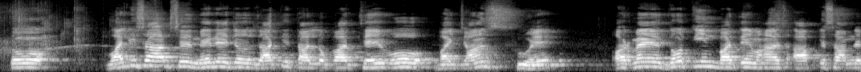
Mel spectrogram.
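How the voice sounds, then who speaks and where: High-pitched male voice with ordinary pitch variation and audible room echo. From Punjab, Pakistan. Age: 80s+. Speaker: geoscientist. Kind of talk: speech at a ceremony. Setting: stage with audience. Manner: halting.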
